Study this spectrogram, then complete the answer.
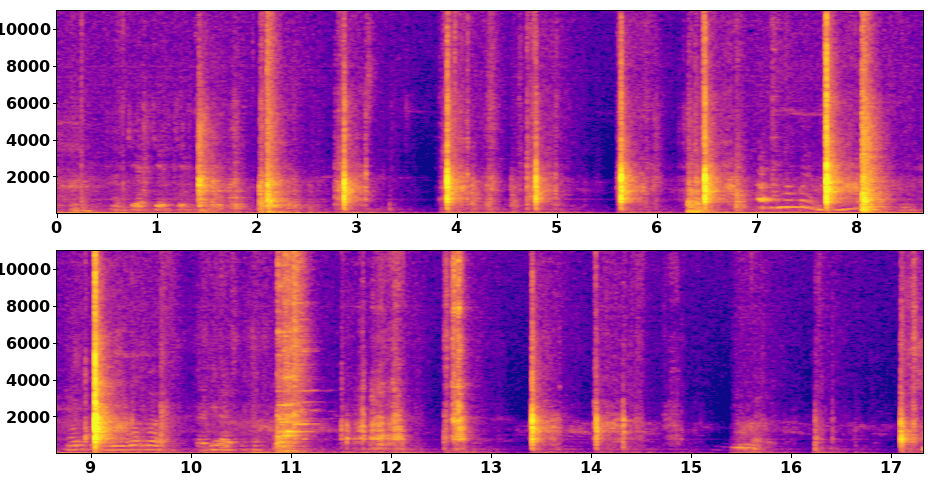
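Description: Steady knife chopping of fruit on a cutting board ahead of juicing: a long run of crisp, close cuts at an irregular rhythm, with soft talk and light kitchen clatter between strokes.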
